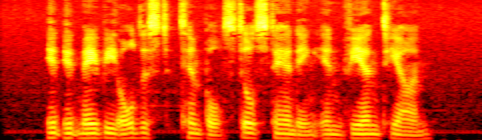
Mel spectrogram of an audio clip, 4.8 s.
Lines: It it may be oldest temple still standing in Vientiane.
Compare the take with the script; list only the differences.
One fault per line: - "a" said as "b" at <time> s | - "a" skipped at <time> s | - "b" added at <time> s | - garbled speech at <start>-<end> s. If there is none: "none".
none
